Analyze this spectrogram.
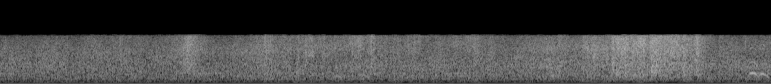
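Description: Dry fallen leaves rustling and crunching as a small dog and children run through a leaf pile, with brief louder swells and the loudest burst of leaf noise about six seconds in.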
